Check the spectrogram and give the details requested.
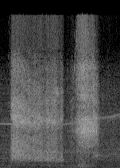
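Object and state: Nothing is struck.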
